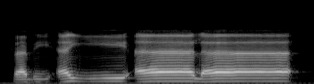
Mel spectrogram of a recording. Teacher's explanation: يعني المد البدل أعطيه حركتين، آلاء فبأي آلاء، هذه الألف التي بعد الهمز مد بدل، فأغلب القراء على القصر حركتين، لكن يعني حذف المد نفسه هذا خطأ.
